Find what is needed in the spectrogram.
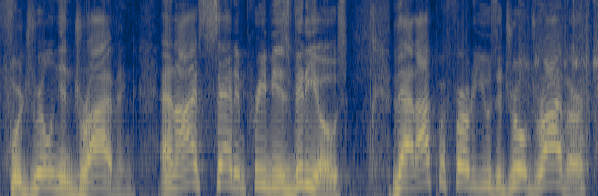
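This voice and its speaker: Loud and animated, a man speaks at a fairly slow pace in a high pitch with very wide pitch swings. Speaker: construction tool reviewer. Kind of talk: product review.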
